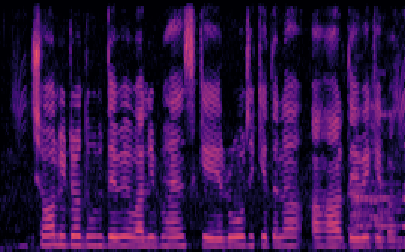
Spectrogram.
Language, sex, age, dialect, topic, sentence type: Bhojpuri, female, 18-24, Northern, agriculture, question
